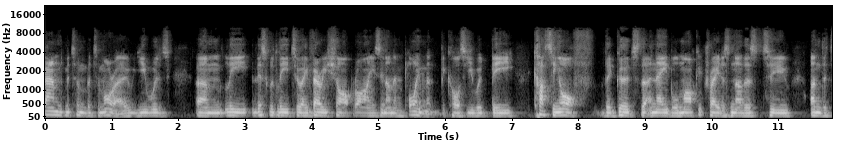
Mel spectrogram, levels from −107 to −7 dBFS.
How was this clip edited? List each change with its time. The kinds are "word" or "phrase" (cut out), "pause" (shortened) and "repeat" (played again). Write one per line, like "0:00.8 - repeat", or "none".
none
